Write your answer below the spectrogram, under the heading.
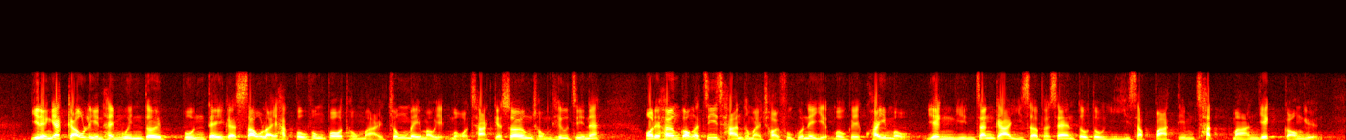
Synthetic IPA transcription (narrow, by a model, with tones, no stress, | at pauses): jiː˨˧lɪ˨˩ŋjɐ˥t̚kɐ˨˥wliː˨˩nɦɐ˨˥jmuː˨nt̪ɵ˧ɥpuː˨˥nt̪e˨jkɛː˧sɐ˥wlɐ˨jɦɐ˥k̚po˨wfʊ˥ŋpɔː˥t̪ʰʊ˨˩ŋma̰ː˨˩jt͡sʊ˥ŋme˨˧jmɐ˨wjɪ̰˨k̚mɔ̰ː˨˩t͡sʰaː˧t̚kɛː˧sœː˥ŋt͡ʃʰʊ˨˩ŋt̪ʰiː˥wt͡siː˧nlɛː˥ | ŋɔː˨˧ɾe˨jɦœː˥ŋkɔː˨˥ŋkɛ˧t͡siː˥t͡sʰaː˨˥nt̪ʰʊ˨˩ŋmaː˨˩jt͡ʃʰɔː˨˩jfuː˨˧kuː˨˥ne˨˧jḭː˨k̚mo˨wkɛː˧kʰɐ˥jmo̰˨˩wjɪ˨˩ŋjiː˨˩nt͡sɐ˥ŋkaː˥jiː˨sɐ˨˧pʰɛː˨˩sɛː˥nt̪o˧wt̪o˧wjiː˨sɐ˨p̚paː˧t̚t̪iː˨˥mt͡sʰɐ˥t̚ma̰ː˨njɪ˥kːɔ̰ː˨˥ŋjy̰ː˨˩n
